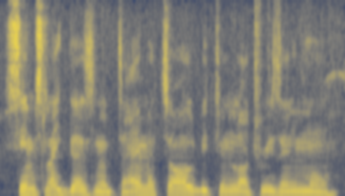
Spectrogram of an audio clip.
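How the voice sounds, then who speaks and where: A man's voice: mid-range voice, normal speed, dark tone, pitched above the performer's own voice, natural voice. A man voicing a folksy, plain-spoken village wife in a storybook reading, chatty and homely.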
